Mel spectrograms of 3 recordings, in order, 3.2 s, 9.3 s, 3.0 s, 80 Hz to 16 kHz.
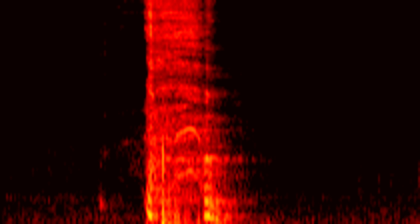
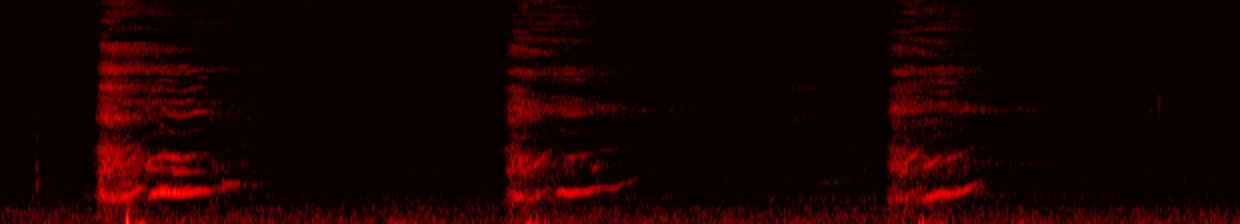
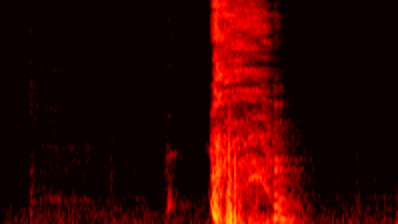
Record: {"cough_length": "3.2 s", "cough_amplitude": 2404, "cough_signal_mean_std_ratio": 0.34, "exhalation_length": "9.3 s", "exhalation_amplitude": 214, "exhalation_signal_mean_std_ratio": 0.6, "three_cough_length": "3.0 s", "three_cough_amplitude": 2637, "three_cough_signal_mean_std_ratio": 0.31, "survey_phase": "beta (2021-08-13 to 2022-03-07)", "age": "45-64", "gender": "Male", "wearing_mask": "No", "symptom_fatigue": true, "smoker_status": "Never smoked", "respiratory_condition_asthma": true, "respiratory_condition_other": false, "recruitment_source": "REACT", "submission_delay": "-2 days", "covid_test_result": "Negative", "covid_test_method": "RT-qPCR"}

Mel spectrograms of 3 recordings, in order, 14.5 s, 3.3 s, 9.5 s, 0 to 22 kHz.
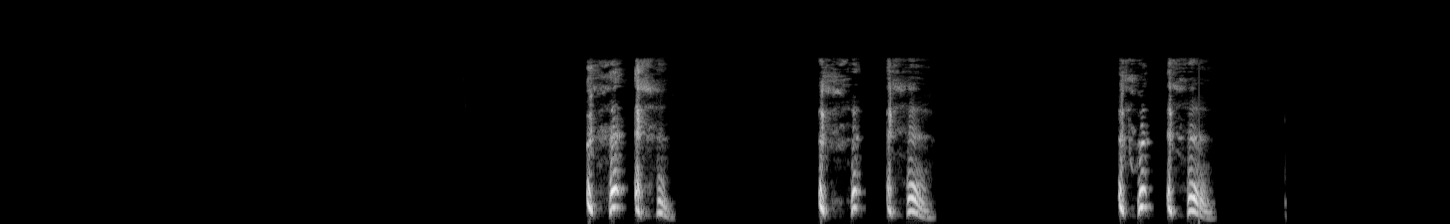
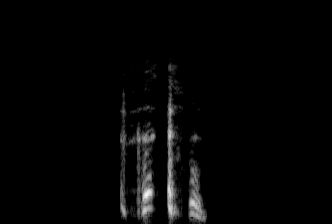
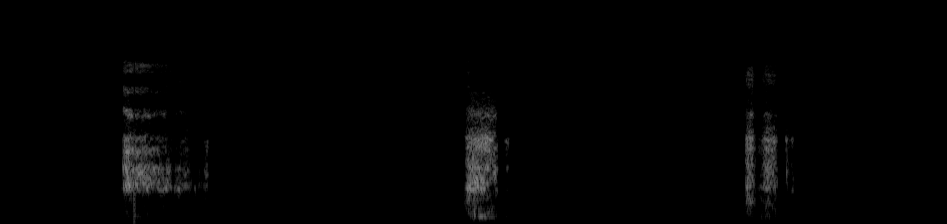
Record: {"three_cough_length": "14.5 s", "three_cough_amplitude": 27942, "three_cough_signal_mean_std_ratio": 0.22, "cough_length": "3.3 s", "cough_amplitude": 26381, "cough_signal_mean_std_ratio": 0.21, "exhalation_length": "9.5 s", "exhalation_amplitude": 1411, "exhalation_signal_mean_std_ratio": 0.26, "survey_phase": "beta (2021-08-13 to 2022-03-07)", "age": "65+", "gender": "Female", "wearing_mask": "No", "symptom_none": true, "smoker_status": "Current smoker (1 to 10 cigarettes per day)", "respiratory_condition_asthma": false, "respiratory_condition_other": true, "recruitment_source": "REACT", "submission_delay": "2 days", "covid_test_result": "Negative", "covid_test_method": "RT-qPCR", "influenza_a_test_result": "Negative", "influenza_b_test_result": "Negative"}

